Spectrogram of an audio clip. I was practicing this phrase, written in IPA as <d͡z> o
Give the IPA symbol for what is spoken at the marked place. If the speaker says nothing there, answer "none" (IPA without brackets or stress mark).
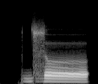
d͡z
